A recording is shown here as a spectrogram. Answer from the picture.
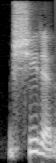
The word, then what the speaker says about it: Ouachita: Ouachita. – There you Ouachita. – Go. Ouachita.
